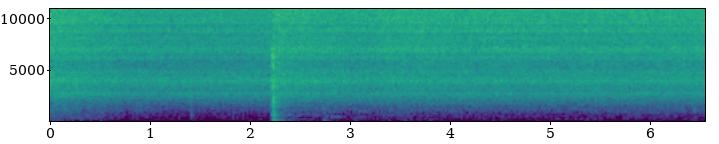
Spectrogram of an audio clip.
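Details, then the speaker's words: Steady high airy hiss with one sharp tap as newly connected house water pipes fill with water; pressure pushing air out, normal and will stop. "- A je normálne, že vydáva tento hluk? - Áno, áno. - Prečo? - To je tlak. - Ale stále to bude robiť hluk? - Nie, ale pozri! Je to preto, že potrubie sa musí naplniť."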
